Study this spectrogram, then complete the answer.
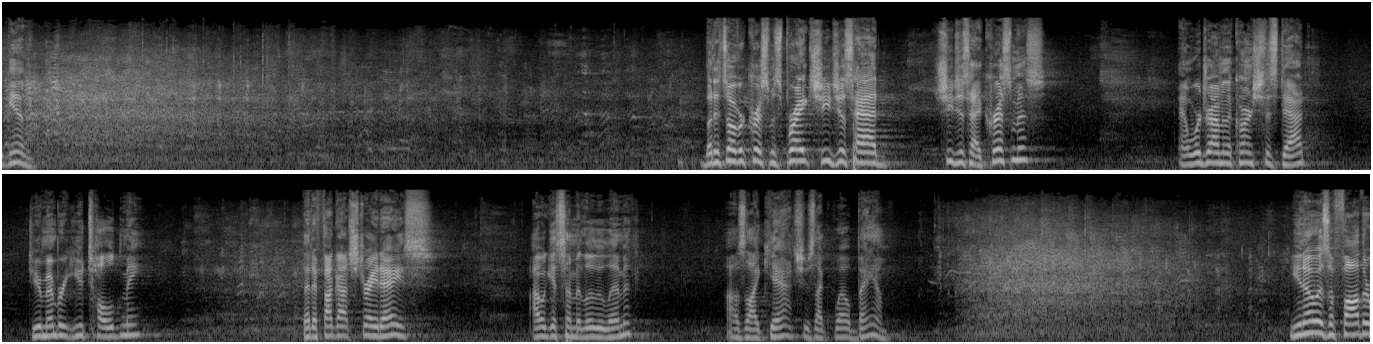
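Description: A crowd laughs in a large hall.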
